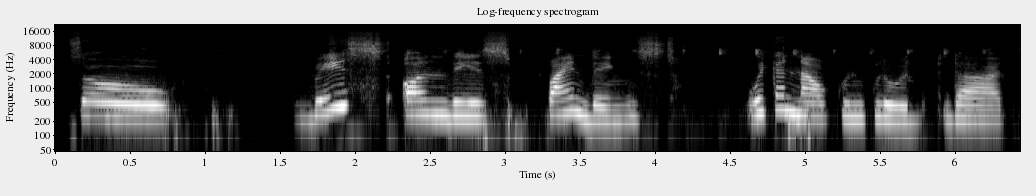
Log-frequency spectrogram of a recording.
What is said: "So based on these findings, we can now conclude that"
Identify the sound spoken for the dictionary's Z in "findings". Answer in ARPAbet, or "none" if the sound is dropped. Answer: S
